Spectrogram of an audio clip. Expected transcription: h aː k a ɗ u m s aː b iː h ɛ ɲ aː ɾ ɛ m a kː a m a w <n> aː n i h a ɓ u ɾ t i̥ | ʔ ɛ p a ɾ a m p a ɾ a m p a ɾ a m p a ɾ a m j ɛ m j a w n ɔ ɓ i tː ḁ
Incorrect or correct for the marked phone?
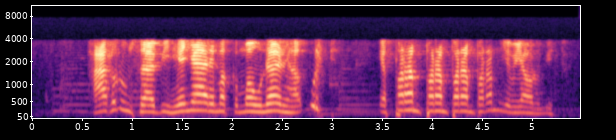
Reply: correct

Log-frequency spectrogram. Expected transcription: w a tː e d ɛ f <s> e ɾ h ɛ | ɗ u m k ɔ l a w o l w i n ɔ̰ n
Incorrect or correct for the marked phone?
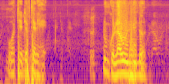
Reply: incorrect: t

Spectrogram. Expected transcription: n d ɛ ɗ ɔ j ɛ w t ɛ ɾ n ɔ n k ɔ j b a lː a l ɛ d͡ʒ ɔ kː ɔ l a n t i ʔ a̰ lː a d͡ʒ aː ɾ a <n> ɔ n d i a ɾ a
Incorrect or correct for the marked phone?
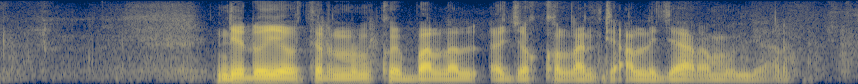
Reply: incorrect: m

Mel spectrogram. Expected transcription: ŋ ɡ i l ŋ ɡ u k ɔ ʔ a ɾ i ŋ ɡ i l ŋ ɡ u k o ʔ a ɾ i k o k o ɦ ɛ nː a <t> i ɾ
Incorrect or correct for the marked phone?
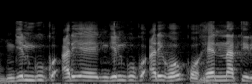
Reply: correct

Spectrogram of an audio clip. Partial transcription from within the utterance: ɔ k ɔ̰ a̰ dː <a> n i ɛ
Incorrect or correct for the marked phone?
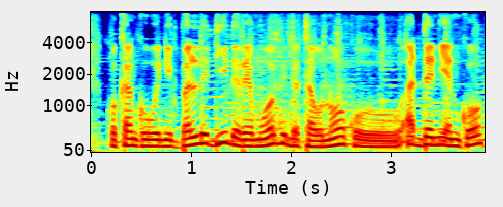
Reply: correct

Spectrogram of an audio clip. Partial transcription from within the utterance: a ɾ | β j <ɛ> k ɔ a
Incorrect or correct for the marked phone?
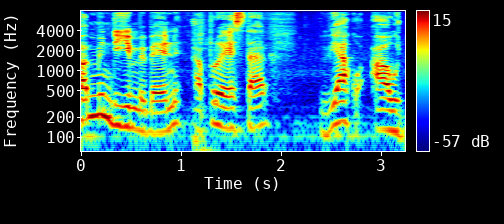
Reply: incorrect: a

